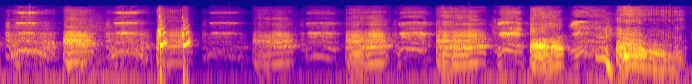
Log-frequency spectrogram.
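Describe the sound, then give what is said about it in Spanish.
An electronic lock's waterproof alarm for motorcycles and bicycles blares a recorded growling, barking dog: about a dozen loud, rough bursts in a steady, choppy rhythm, with no talking over it. “Yo estaba recorriendo. La alarma suena así.”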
